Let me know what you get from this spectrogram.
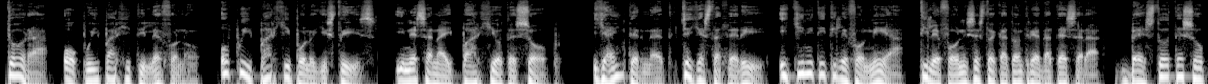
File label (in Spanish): locutor griego greek voiceover; Male Greek voiceover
